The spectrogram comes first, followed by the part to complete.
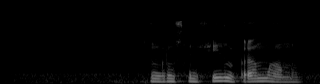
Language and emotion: Russian, neutral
